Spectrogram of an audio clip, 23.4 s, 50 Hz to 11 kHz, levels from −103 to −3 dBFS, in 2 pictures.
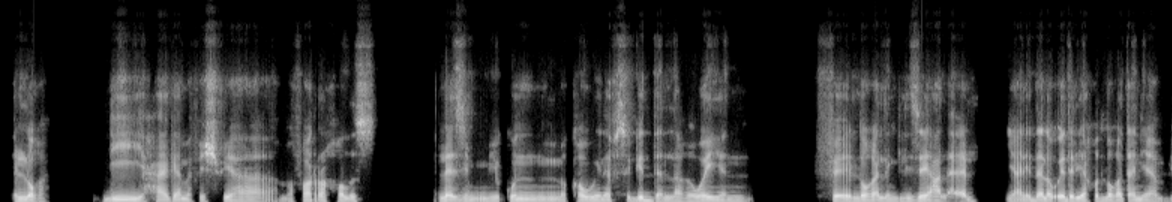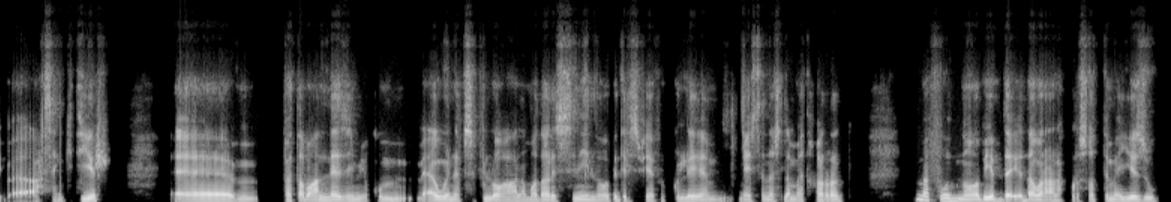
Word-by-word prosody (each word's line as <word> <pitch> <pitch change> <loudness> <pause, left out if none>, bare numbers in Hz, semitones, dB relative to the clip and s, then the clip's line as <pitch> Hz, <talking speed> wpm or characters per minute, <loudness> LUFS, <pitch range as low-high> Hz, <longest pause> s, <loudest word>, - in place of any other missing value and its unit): اللغة 80 -5 +2 0.6
دي 100 0 +2
حاجة 100 -1 0
ما 90 -2 -1
فيش 95 +4 +3
فيها 75 -5 -2
مفر 90 0 -1
خالص، 110 +8 -2 0.6
لازم 85 -2 +1
يكون 85 +3 -1 0.4
مقوي 85 -1 0
نفسه 85 +1 -2
جدًا 85 -1 +1
لغويًا 80 +1 -1 0.7
في 75 - +2
اللغة 90 +4 +3
الإنجليزية 80 +2 +1
على - - 0
الأقل، - - 0 0.3
يعني - - -1
ده - - +2
لو - - +4
قدر - - +3
يأخد 85 -2 0
لغة 80 0 +2
تانية 80 -2 0
بيبقى - - -3
أحسن - - -6
كتير. - - 0 0.6
آمم 80 -1 +4 0.3
فطبعًا 90 -2 +2
لازم 90 -3 +2
يكون 85 +2 -4
مقوي 95 -2 +2
نفسه 95 +2 -2
في - - -14
اللغة 95 -1 +2
على 80 0 -3
مدار 95 +6 +1
السنين 100 0 -1
اللي 95 -3 -2
هو 95 - -1
بيدرس 95 +1 -5
فيها 95 - -3
في 95 - -15
الكلية 85 +7 0
ما 105 +6 -7 0.3
يستناش 105 -1 -5
لمّا 80 -1 -1
يتخرج. 110 +9 -1 0.7
المفروض 185 -7 0
إن 135 -5 0
هو 115 0 +4
بيبدأ 110 -2 +4
يدور - - +3
على - - 0
كورسات 110 - -5
تميزه 95 +6 +1
90 Hz, 150 wpm, -23 LUFS, 80-95 Hz, 0.7 s, لو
